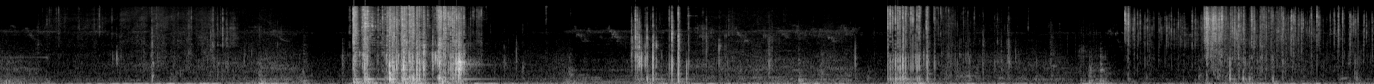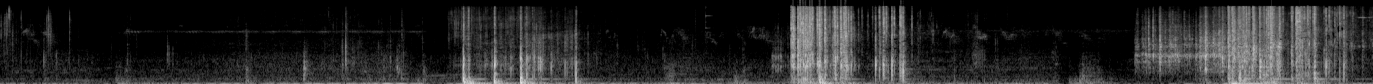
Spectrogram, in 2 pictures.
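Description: Tyres crunch slowly over gravel.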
